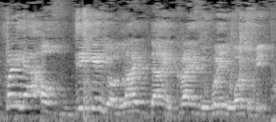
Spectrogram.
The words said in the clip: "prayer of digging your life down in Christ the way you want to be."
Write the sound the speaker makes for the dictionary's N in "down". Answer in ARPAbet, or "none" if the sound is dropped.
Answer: none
